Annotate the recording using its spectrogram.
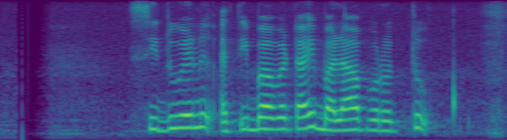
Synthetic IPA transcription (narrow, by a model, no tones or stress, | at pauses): sid̪uʋenɨʔɐt̪ibaʋɐʈajbɐlaːpoɾot̪ːu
